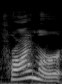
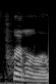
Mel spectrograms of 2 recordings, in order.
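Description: First: The first vowel is a long I. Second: The first vowel is a short I. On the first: This is a later pronunciation. "a later pronunciation" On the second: This is the original pronunciation. "Originally, the short I was the original pronunciation"

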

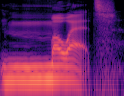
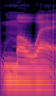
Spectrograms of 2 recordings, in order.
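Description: First: The word ends with a clear T sound. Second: The word ends without a T sound. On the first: The speaker calls it right. "I'm going to actually pronounce it the way it looks" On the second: The speaker calls it wrong. "what my instinct is telling me to do is to say something like moe"

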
